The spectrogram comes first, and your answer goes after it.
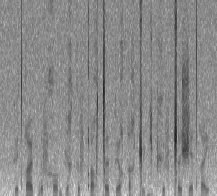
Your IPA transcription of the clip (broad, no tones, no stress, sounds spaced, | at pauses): k ø d q œ k w ə f x ɔ ɡ p i ʁ k ə f qʼ o ʁ ǀ ə k ø ʁ q ə ʁ ǁ y ɡ i p x ø f ǁ ə ʃ ɛ d q e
